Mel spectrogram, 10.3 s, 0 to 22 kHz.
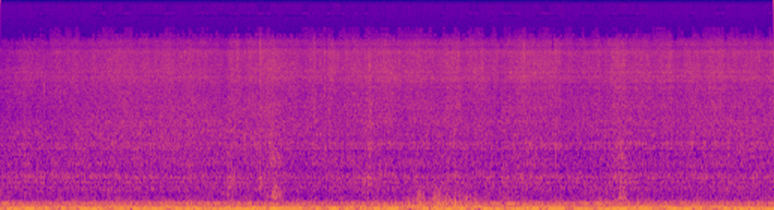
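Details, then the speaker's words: Jeep Wrangler TJ warm after about 5-8 miles, rough idle in drive after cooling fuel rail and injectors with blower several minutes: deep uneven rumble pulsing about three times a second. "It's still running terribly rough. After using that blower on everything, we still got a rough idle here. If I put it in drive, we can see how bad it is."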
